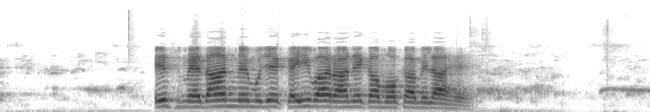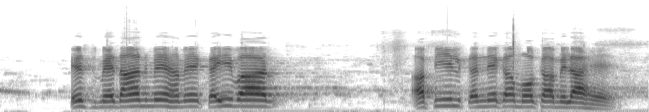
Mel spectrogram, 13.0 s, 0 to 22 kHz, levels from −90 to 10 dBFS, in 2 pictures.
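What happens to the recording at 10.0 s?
You're in the middle of a run of clock slip clicks spanning 0.30 to 12.76 s: faint, regular ticks about every 0.4 s, each a single dropped or repeated sample. Likely two unsynced clocks drifting apart by around 70 ppm.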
